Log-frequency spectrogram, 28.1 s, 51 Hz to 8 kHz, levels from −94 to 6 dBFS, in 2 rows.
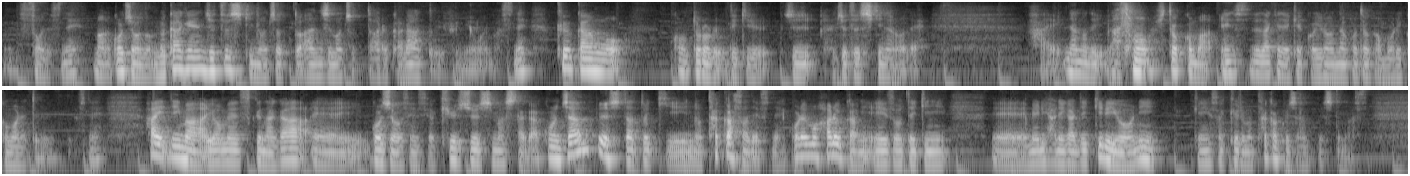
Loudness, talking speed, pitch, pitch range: -23 LUFS, 365 characters per minute, 110 Hz, 100-125 Hz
